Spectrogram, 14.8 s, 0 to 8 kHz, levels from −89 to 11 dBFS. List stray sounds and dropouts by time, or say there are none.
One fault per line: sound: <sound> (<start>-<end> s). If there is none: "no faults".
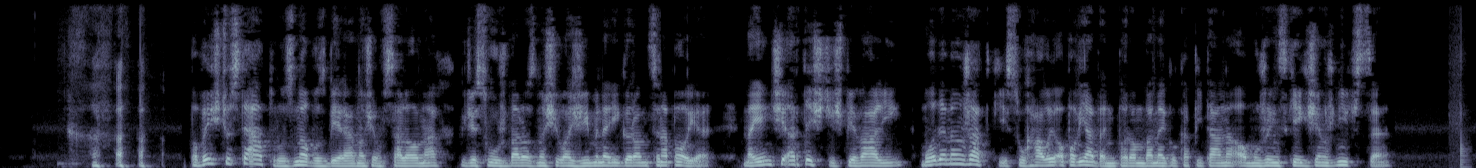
sound: laugh (0.6-1.7 s)
sound: thud (14.5-14.7 s)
